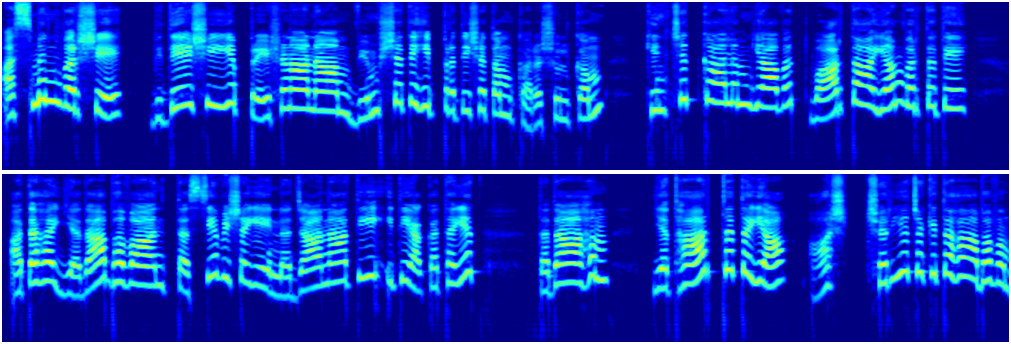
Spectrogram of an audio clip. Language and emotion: Sanskrit, surprised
